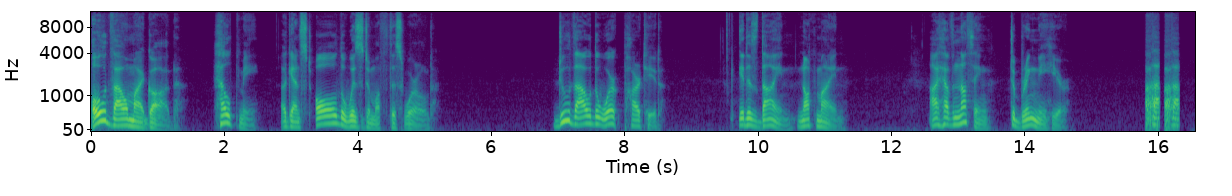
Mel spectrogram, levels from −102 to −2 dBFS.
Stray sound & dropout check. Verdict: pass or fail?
fail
